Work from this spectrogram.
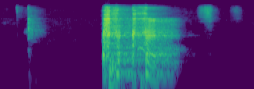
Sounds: Cough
